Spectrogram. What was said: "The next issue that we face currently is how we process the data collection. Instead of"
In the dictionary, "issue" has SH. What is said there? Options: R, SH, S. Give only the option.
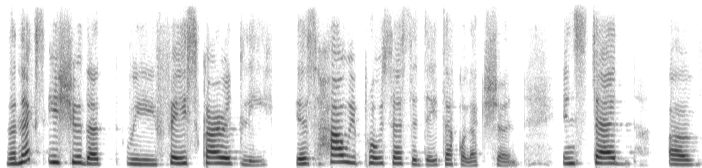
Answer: SH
